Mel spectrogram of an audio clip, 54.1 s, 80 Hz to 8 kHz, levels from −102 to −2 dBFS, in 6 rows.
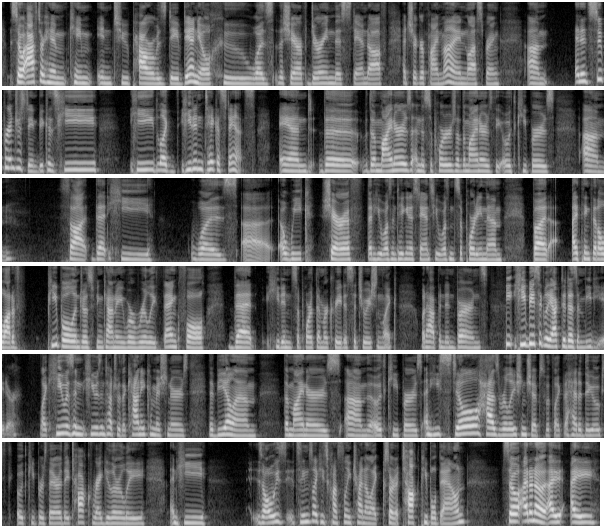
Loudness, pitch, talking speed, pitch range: -26 LUFS, 195 Hz, 180 wpm, 185-215 Hz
